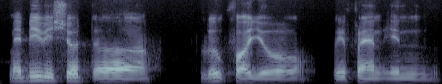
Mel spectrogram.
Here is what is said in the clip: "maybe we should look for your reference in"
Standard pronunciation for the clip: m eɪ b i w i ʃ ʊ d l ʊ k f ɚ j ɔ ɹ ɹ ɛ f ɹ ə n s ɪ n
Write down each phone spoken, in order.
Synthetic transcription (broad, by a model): m eɪ b i w i ʃ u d l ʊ k f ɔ j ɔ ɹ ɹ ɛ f ɹ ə n ɪ n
